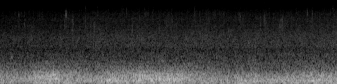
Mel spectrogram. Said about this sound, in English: It's thundering, in fact. Oh, that was lightning. There we go. It's like being back home. See, now that's thunder.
